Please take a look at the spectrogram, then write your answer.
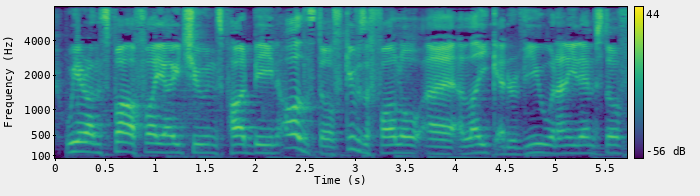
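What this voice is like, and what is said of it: Fast speech, Irish accent. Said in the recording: “I was talking way too fast in my Irish accent”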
